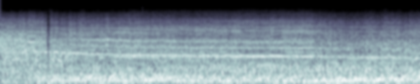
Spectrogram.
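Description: Horror film trailer sound effect: a loud, steady rushing drone with several high whining tones that slide slowly down in pitch, following a woman's scream.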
